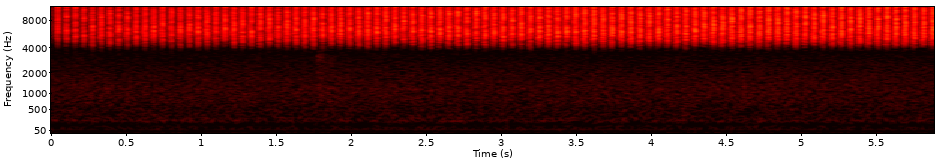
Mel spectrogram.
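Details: Woodland grasshopper (Omocestus rufipes) singing on Gaisberg, Austria, 15 September 2023, captured with an ultrasound detector: a continuous high, dry ticking buzz of fast even pulses, about three per second-fraction, steady throughout with no other sounds.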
